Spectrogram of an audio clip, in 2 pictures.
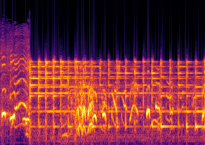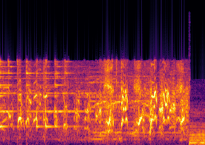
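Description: A metal pot being banged rapidly, about four or five strikes a second, with a steady ringing tone over the strikes. Voices cry out over the banging.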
